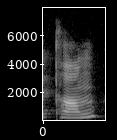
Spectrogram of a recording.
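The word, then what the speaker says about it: thumb: Next word है थंब। इसमें से साइलेंट लेटर बी बॉक्स में राइट करना है।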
